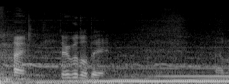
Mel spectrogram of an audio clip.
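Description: Brief talking voices over soft background music holding steady low chords.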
